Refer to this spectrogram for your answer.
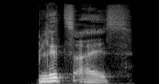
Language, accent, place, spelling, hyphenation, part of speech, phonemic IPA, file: German, Germany, Berlin, Blitzeis, Blitz‧eis, noun, /ˈblɪtsʔaɪ̯s/, De-Blitzeis.ogg
- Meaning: A coating of ice, caused by a downpour of freezing rain, that forms rapidly on exposed surfaces; black ice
